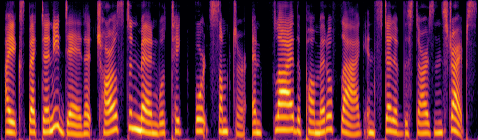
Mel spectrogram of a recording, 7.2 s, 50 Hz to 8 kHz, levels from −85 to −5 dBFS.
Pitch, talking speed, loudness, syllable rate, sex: 230 Hz, 185 wpm, -17 LUFS, 4.7 syllables/s, female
